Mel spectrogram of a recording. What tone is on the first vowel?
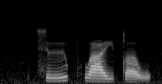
rising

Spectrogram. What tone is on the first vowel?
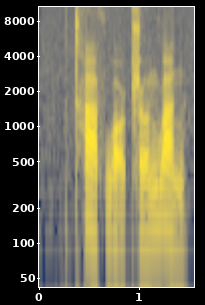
falling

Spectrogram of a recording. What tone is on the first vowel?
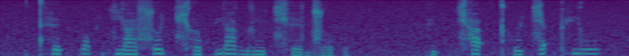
high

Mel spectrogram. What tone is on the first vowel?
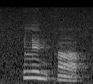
falling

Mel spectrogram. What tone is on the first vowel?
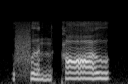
low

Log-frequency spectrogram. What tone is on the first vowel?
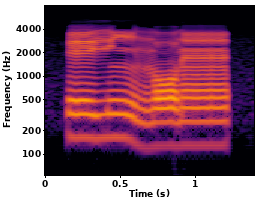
high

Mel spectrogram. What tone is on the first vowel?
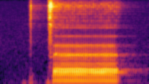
low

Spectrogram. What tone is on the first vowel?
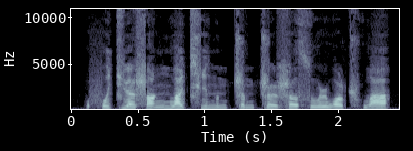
high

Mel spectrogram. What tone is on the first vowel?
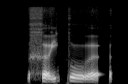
rising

